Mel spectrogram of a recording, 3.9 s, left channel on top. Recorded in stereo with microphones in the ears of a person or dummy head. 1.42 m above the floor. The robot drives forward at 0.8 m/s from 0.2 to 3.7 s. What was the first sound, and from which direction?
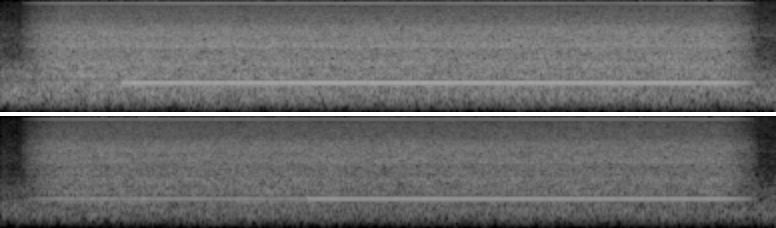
Only background noise.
